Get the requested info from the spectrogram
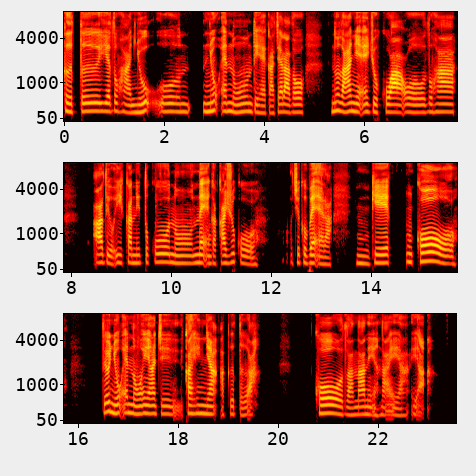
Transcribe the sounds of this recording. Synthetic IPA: kɨ˧t̪ɨ˧je˧ðu˦ɦã˧ɲu˦ʔu˧ | ɲũ˦ʔẽ˦nũː˨˦nd̪i˧ɦe˨ka˨t͡ʃa˦ɾa˧ðo˧ | nũː˦ða˧ɦã˦ɲẽ˧ʔẽ˧ju˧ku˧a˧o˨ðu˧ɦã˧ | a̰˦ði˧o˨i˧ka˧nĩ˧t̪u˧ku˦nũː˧˦nẽ˦ʔẽ˧ŋɡa˧ka˧ʒu˦ku˧ | t͡ʃi˧ku˧βẽ˦ʔẽ˧ɾa˨ | ɡeː˧˦˧ | kʰoː˦˨ | ði˧˦o˦ɲũ˧ʔḛ̃˦nũː˨˦˧i˦ã˧t͡ʃi˧ka˦ɦi˦ɲã˦ʔa˨kɨ˧t̪ɨ˨a̰˧ | kʰoː˦˧ða˨nã˧˦˧nĩ˧n̥ã˧ʔḭ˧a˧ḭ˧a̰˧

